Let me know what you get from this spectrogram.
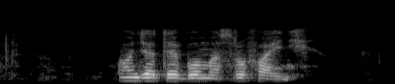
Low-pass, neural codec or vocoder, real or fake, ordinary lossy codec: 5.4 kHz; none; real; AAC, 32 kbps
